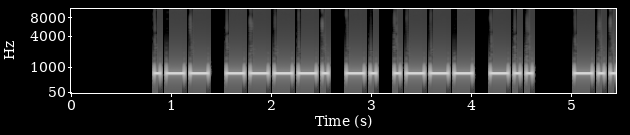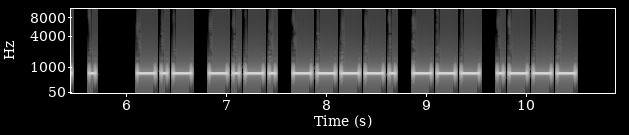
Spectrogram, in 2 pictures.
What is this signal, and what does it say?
Morse code, heard as a keyed tone, about 20 wpm, 700 Hz. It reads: W9NJD DE KC9OJ
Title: USA Callsign DE Callsign - 5 Characters - 20wpm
